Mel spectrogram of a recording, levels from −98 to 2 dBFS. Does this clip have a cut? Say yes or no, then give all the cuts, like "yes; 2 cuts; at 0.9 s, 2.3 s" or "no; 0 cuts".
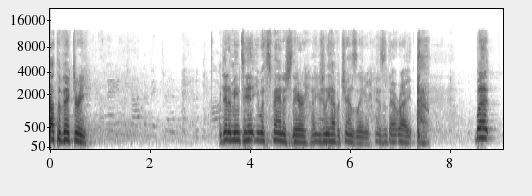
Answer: yes; 2 cuts; at 6.4 s, 7.6 s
